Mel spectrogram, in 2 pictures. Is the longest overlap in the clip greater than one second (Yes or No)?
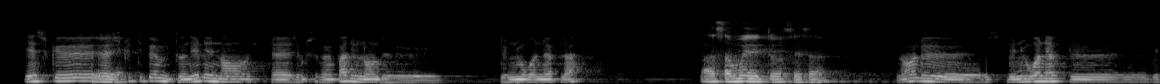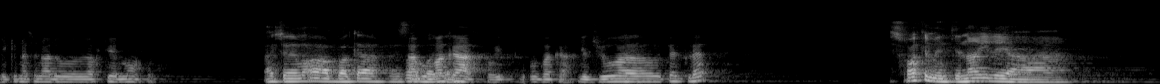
No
